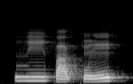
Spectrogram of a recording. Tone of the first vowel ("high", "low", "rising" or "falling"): high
